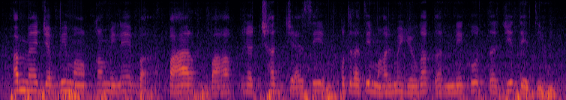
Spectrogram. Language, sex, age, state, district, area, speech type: Urdu, female, 60+, Delhi, Central Delhi, urban, spontaneous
